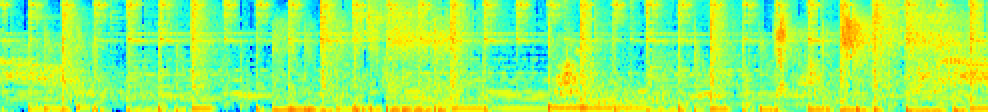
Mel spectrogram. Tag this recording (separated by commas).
Music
